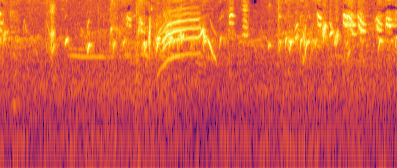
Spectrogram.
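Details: Goldfinches, European, in group twittering meant to motivate song; quick metallic chirps followed by a clear arching whistled slur, then scattered tinkling notes from several birds.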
